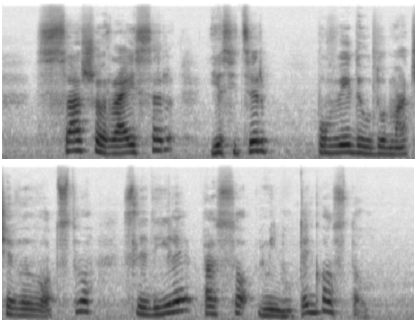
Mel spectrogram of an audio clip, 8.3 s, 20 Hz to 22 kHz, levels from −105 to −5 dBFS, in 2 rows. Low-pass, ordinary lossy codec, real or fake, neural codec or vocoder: 19.8 kHz; none; fake; vocoder, 44.1 kHz, 128 mel bands, Pupu-Vocoder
